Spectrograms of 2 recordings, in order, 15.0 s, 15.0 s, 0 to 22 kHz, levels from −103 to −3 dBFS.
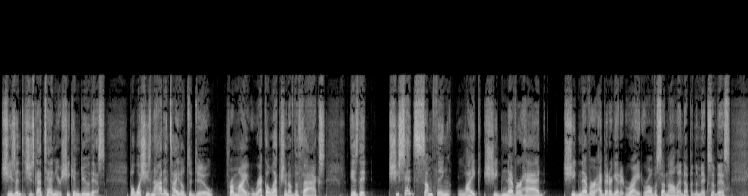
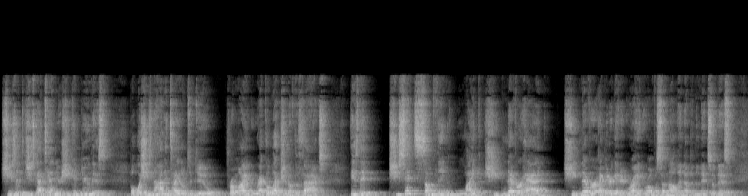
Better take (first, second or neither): first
